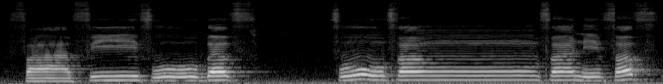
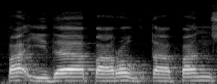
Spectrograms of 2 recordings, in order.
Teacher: Fa keluar dari bibir, yaitu bibir bawah atau perut bibir bawah bertemu ujung gigi atas.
